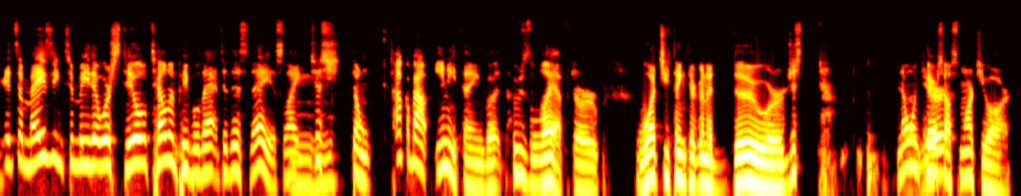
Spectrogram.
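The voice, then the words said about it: Southern US accent. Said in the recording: “with your amazing accent ... I love your accent, dude ... a northern accent sounding stupid compared to a southern accent ... I sound smart as a Southerner”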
